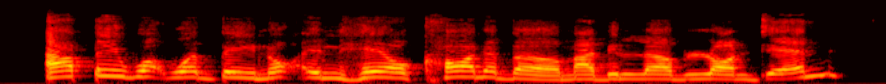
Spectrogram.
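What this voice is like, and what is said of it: Put-on accent. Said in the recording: “in that wonderful accent”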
